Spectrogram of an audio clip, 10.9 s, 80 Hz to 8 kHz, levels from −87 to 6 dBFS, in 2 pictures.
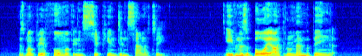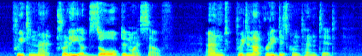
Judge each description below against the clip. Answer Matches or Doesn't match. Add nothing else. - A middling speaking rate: Doesn't match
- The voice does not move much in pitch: Doesn't match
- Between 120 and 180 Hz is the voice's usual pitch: Matches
